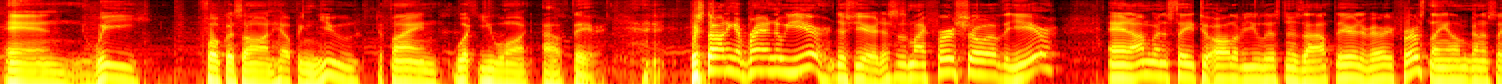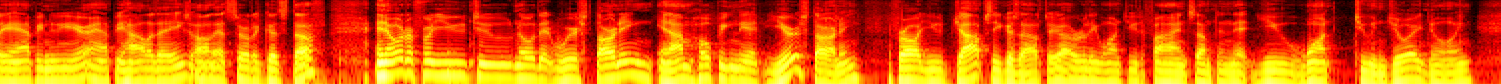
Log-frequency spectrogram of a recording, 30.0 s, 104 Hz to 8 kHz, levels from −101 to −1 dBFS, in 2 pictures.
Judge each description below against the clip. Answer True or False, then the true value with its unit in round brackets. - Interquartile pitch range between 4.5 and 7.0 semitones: True (5.2 semitones)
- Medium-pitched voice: False (120 Hz)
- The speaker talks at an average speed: True (190 wpm)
